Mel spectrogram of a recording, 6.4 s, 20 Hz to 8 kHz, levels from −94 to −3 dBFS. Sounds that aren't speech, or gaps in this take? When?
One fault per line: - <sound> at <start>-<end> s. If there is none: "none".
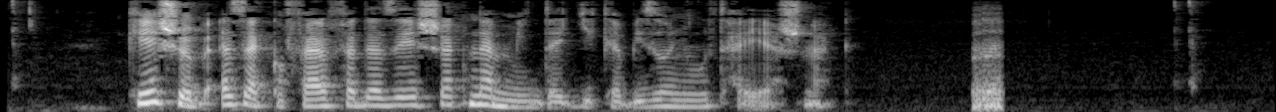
- laugh at 4.9-5.0 s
